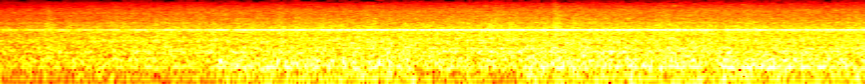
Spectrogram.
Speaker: should be good i'm just going to dive into these beans and we'll see [Music] sounds fine so we're gonna keep going maybe it was something that got caught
